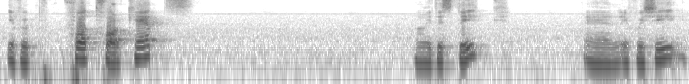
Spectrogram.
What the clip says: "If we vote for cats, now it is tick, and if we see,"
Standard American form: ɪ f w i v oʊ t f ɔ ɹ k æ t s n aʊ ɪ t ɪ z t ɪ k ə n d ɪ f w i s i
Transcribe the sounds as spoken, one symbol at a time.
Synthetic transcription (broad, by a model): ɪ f w i f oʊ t f ɔ ɹ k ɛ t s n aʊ ɪ t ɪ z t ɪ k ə n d ɪ f w i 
